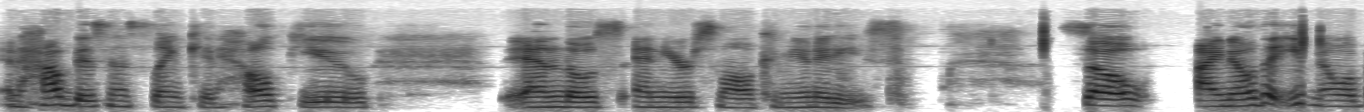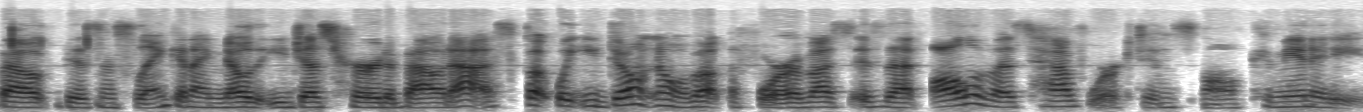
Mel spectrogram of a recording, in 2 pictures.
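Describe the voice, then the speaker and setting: A woman with an unremarkable speaking voice and a Canadian accent, fairly low in pitch, at a fairly quick pace, with ordinary pitch variation. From Canada, Alberta (Spruce Grove). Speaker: business support organization executive. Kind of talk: panel discussion moderation.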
